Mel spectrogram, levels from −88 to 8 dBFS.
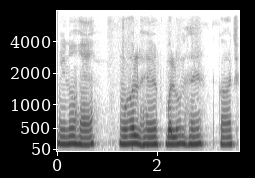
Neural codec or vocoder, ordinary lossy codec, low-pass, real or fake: none; none; 7.2 kHz; real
